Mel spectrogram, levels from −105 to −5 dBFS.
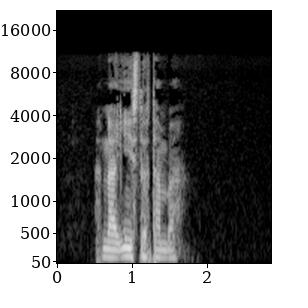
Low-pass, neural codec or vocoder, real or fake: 10.8 kHz; none; real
